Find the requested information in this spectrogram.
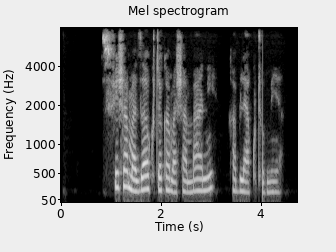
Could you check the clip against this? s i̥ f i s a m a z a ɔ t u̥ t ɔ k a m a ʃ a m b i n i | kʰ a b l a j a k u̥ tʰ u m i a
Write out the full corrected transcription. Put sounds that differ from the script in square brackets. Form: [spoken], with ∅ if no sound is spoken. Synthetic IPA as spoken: s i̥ f i [ʃ] a m a z a ɔ [k] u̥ t ɔ k a m a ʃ a m b [a] n i | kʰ a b l a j a k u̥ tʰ u m i a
